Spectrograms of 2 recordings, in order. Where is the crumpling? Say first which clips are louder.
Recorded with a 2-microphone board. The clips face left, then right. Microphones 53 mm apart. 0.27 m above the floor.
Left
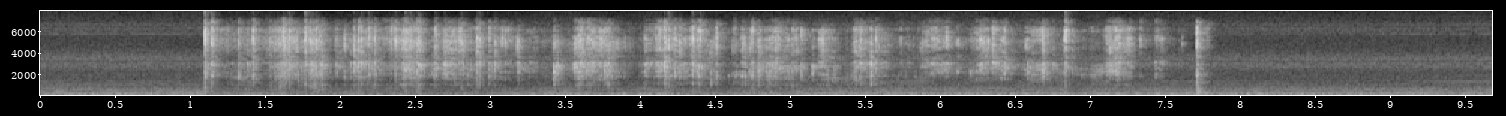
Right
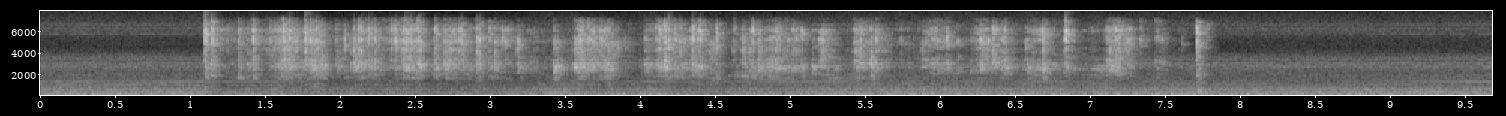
Left 7 dB; 60° left (ahead or behind), 0.6 m.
